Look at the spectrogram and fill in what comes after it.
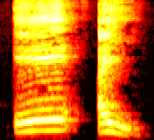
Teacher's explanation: ए आई का उच्चारण कंठ और तालु दोनों से है। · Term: कंठ तालु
